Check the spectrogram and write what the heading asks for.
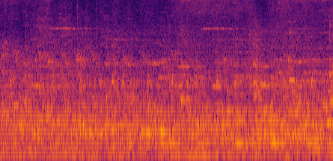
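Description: Dark-ride vehicle running along its track with a steady low hum, which drops away just before the end, mixed with the ride's background music.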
